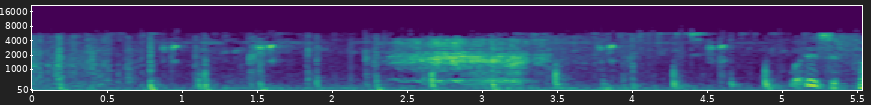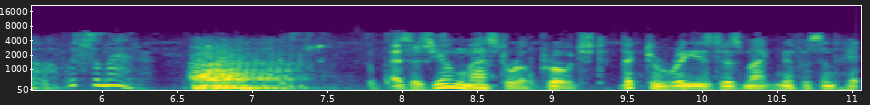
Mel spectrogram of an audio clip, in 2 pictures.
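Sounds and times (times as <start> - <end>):
horse hooves knocking and stamping: 0.0 - 11.0
horse whinnying: 2.4 - 3.6, 6.6 - 7.7
speech: 5.2 - 7.1, 8.0 - 11.0.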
